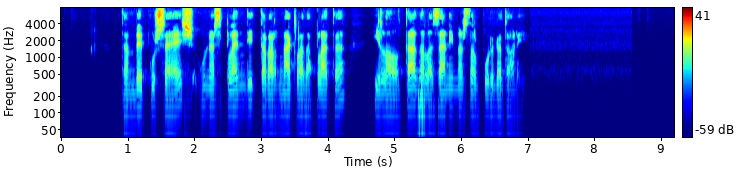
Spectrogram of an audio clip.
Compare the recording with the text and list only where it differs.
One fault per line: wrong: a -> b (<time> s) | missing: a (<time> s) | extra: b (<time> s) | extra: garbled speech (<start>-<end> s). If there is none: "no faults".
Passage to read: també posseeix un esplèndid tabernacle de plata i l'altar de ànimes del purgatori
extra: les (5.5 s)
